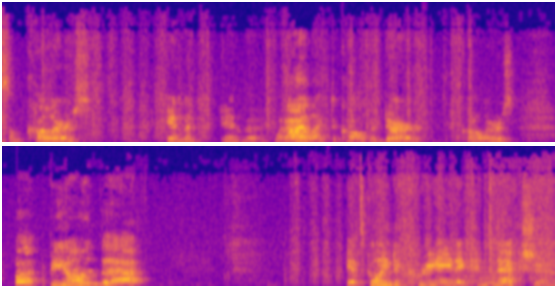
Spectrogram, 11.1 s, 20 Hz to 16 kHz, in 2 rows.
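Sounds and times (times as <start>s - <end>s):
pastel scratching on paper: 0.7s - 4.8s, 8.4s - 11.0s.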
